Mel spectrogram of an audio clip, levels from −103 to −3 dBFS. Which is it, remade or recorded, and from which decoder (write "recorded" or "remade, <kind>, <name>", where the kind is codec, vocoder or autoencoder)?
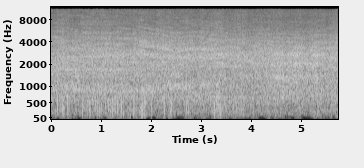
remade, vocoder, BigVGAN v2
